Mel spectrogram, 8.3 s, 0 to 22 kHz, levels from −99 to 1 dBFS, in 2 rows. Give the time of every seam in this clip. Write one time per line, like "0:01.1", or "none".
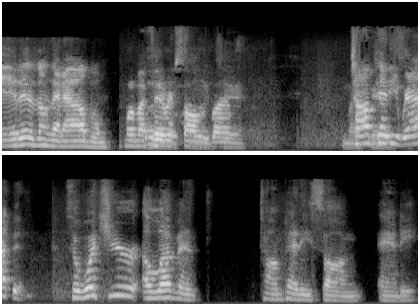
0:01.2
0:04.7

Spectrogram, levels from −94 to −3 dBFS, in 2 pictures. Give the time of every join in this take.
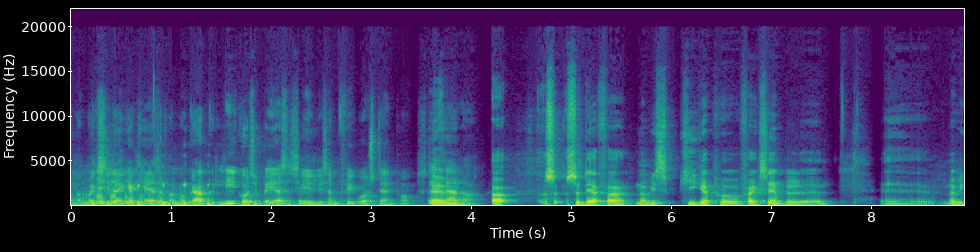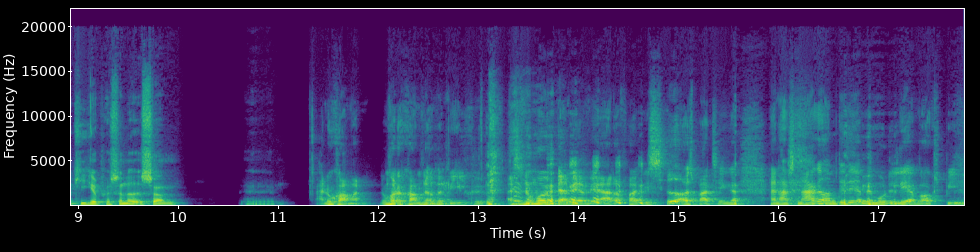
0:02.3

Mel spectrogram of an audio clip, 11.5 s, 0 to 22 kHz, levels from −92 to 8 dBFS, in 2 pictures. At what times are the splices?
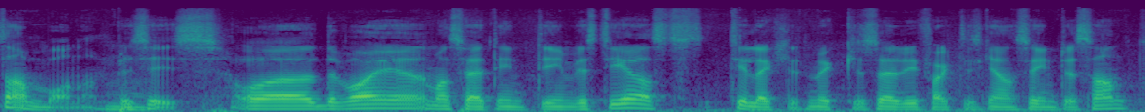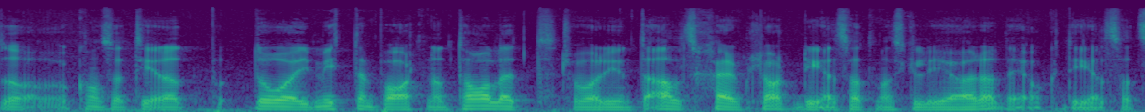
0:02.1
0:08.5

